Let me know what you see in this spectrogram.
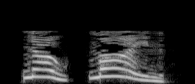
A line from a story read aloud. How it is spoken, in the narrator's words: shouted the other Liam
